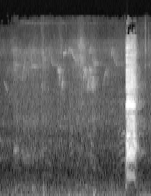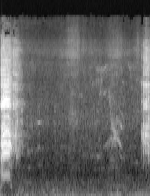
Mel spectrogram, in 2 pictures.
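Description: Common raven calling: two loud, harsh calls about half a second apart a little before the middle, and another beginning right at the end.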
